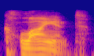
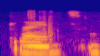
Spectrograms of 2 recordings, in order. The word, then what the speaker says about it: client: And pronunciation, client. Clients. Yes, there's a long I.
